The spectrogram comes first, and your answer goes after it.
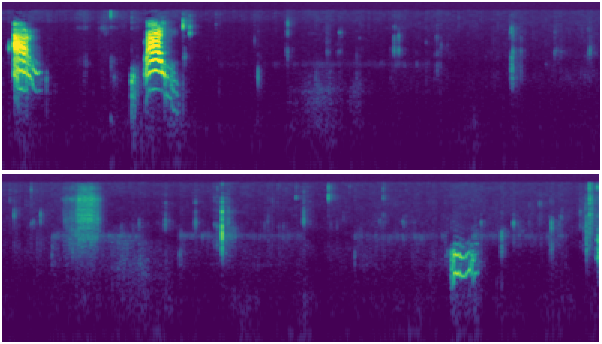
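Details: Rescued baby kitten, known for a cry heard as 'iru' ('I want'), asking loudly for more food after eating: two bright, high harmonic meows at the start, then near silence and one lower, wavering meow near the end.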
